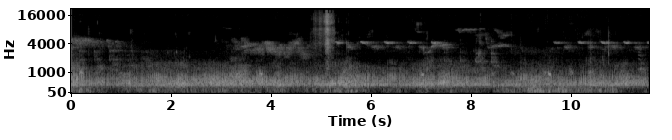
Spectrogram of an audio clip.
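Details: Dense spring frog chorus at a pond in Estonia, a continuous churning croaking mass centred low-mid, with scattered thin bird chirps and whistles above and a brief sharp click near the middle.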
